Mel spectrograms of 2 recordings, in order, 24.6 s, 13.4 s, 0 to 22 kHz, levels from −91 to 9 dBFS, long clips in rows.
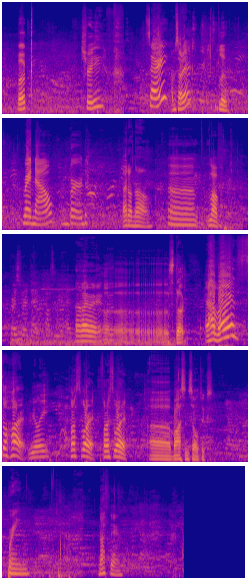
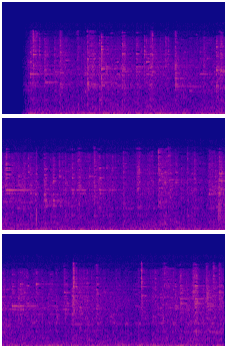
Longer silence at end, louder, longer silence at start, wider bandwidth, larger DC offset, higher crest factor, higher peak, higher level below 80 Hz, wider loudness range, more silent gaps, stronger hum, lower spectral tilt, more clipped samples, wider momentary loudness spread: first, 1.25 s vs 0 s; first, -26 LUFS vs -47 LUFS; second, 0 s vs 0.4 s; first, over 20 kHz vs 12 kHz; neither; second, 18 dB vs 24 dB; first, -10 dBFS vs -24 dBFS; first, -54 dBFS vs -62 dBFS; first, 9 LU vs 2 LU; neither; neither; first, -5 dB/octave vs -1 dB/octave; neither; first, 20 LU vs 10 LU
